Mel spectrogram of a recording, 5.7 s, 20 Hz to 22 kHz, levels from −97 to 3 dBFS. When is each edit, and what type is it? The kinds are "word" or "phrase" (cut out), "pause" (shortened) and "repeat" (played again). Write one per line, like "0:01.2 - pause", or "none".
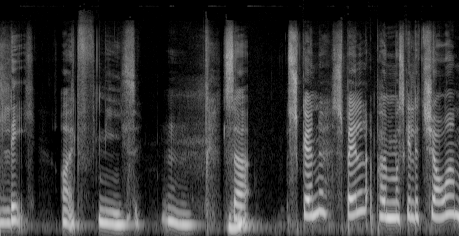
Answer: none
